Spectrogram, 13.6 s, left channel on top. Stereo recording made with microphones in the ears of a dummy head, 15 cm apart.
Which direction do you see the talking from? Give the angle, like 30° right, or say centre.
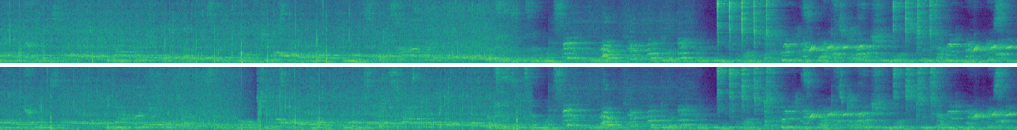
10° right.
